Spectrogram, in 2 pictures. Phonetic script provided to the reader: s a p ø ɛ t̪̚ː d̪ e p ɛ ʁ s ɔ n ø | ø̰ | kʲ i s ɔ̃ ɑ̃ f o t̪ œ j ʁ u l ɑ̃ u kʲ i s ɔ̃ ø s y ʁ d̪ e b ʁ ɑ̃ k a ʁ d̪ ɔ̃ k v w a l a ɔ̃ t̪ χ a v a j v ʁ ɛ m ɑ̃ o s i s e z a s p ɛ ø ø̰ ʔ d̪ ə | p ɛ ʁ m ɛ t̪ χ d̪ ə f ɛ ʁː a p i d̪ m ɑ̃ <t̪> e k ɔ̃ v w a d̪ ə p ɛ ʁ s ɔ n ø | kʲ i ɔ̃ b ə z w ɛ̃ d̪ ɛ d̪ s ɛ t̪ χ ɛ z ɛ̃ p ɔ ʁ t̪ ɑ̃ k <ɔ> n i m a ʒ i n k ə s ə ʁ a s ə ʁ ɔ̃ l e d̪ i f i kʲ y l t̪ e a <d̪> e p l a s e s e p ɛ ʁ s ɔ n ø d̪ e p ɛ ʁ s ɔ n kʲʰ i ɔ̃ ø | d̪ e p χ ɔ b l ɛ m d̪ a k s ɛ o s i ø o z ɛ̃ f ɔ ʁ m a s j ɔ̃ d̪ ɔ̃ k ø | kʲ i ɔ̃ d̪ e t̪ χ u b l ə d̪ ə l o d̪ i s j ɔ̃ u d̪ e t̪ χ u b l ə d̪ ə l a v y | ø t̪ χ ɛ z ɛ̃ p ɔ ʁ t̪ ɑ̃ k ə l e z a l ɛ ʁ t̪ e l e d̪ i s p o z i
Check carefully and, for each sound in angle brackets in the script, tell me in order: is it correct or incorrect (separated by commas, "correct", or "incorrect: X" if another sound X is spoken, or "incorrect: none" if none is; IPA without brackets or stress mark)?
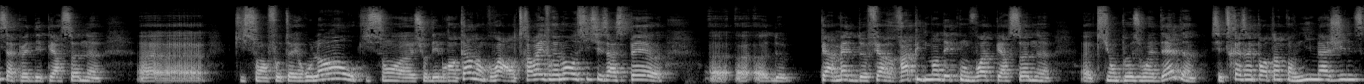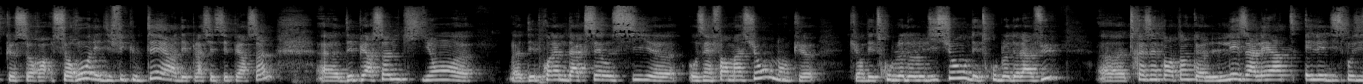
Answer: incorrect: d̪, incorrect: ɔ̃, correct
